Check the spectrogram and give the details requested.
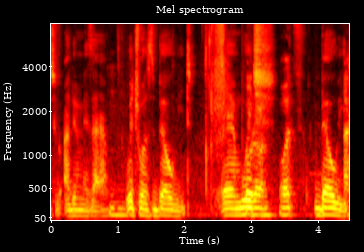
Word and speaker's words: Bellwade: Bellweed. Spell it.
